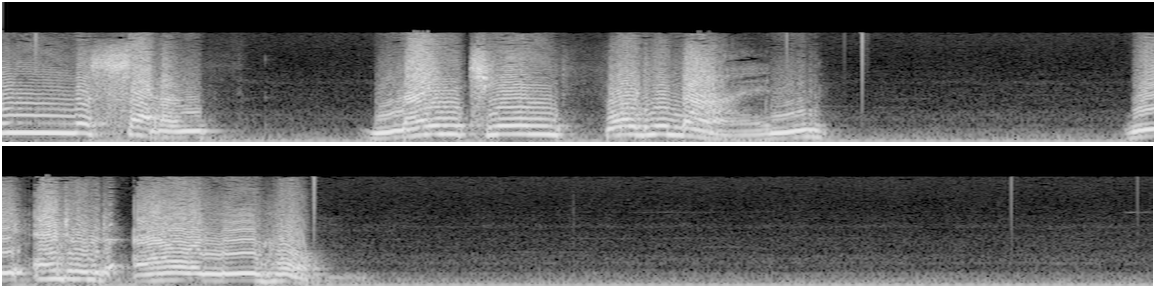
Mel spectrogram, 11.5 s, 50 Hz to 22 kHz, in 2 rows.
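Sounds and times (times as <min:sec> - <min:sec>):
road traffic rumble: 0:00.0 - 0:11.5
speech: 0:00.4 - 0:01.2, 0:01.8 - 0:04.2, 0:05.6 - 0:07.4.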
